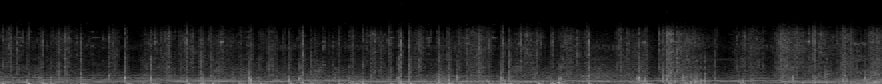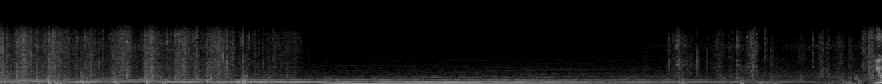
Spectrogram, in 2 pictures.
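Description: Hooves of Geralt's horse Roach clip-clop steadily at a walking pace in The Witcher game, surrounded by ambient game sounds, with a low rumble rising near the end.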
